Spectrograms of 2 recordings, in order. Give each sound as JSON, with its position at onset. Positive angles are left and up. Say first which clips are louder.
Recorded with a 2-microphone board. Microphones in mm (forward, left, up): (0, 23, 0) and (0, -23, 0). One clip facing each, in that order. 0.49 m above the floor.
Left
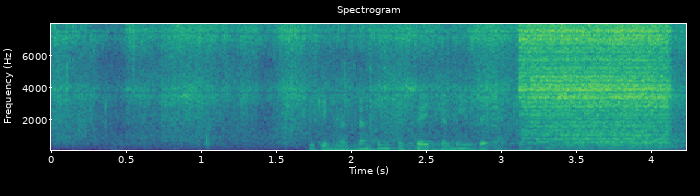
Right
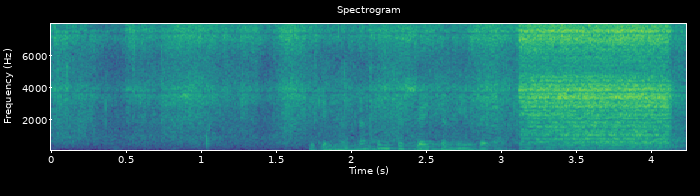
{"t": 1.7, "sound": "a man speaking", "louder": "left 2 dB", "side_deg": 25, "distance_m": 1.6}
{"t": 3.1, "sound": "a hiss", "louder": "right 1 dB", "side_deg": -25, "distance_m": 1.7}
